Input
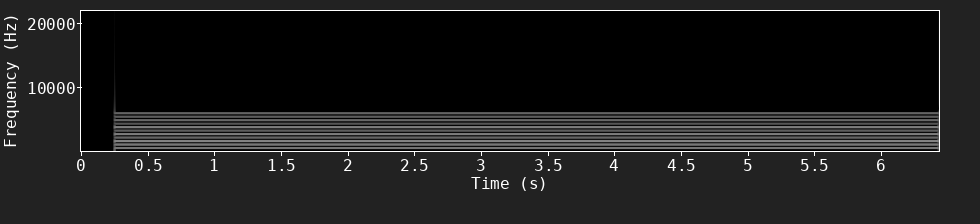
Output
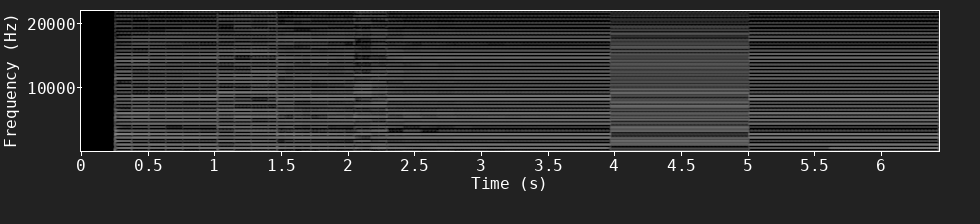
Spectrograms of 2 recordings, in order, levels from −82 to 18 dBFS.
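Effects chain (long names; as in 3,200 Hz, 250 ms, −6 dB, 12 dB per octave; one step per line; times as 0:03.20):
lower of the sound and its delayed copy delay 1.5 ms
0:01.02–0:01.47: comb filter 1 ms, depth 82%
0:02.05–0:02.29: time-frequency box erased 630–3,100 Hz
on a send: delay with a high-pass on its return 127 ms, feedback 72%, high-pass 2,800 Hz, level −7 dB
on the sum: brickwall limiter −25 dBFS, peak gain reduction 4.5 dB
hollow resonant body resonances 240/2,600 Hz, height 15 dB, ringing for 30 ms
sine wavefolder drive 14 dB, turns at −20.5 dBFS
0:03.97–0:05.01: ring modulation 1,000 Hz
0:03.95–0:05.61: gain on a spectral selection 390–820 Hz −11 dB
level −6.5 dB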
